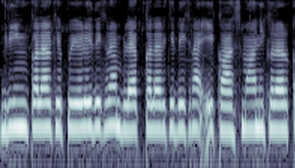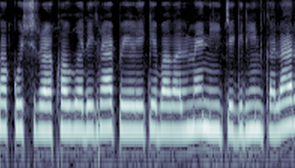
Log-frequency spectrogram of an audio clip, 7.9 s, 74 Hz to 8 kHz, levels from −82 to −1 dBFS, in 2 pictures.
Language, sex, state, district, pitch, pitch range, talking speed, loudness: Hindi, female, Bihar, Sitamarhi, 215 Hz, 210-225 Hz, 235 wpm, -15 LUFS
